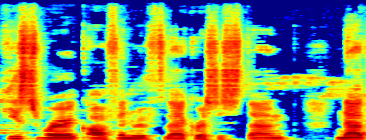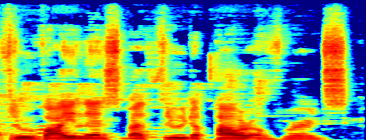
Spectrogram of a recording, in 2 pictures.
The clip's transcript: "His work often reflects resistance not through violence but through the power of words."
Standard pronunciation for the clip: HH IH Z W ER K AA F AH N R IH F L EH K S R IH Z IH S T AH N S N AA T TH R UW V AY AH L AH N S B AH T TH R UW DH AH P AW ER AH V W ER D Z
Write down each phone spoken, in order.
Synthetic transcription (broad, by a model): HH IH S W ER K AA F AH N R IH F L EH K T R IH S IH S T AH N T N AA T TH R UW V AY AH L AH N S B AH T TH R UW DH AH P AW ER AH V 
